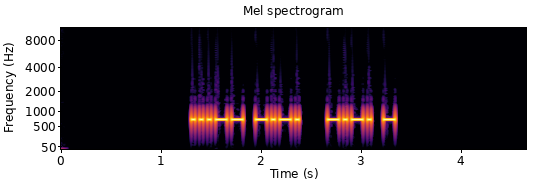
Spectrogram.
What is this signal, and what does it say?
Morse code, heard as a keyed tone, about 30 wpm, 700 Hz. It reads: 3C CT
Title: Field Day Exchanges Encore - 30wpm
